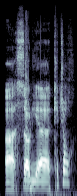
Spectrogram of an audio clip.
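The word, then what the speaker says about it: Sonya Kitchell: Track 12 is All I Want, which features Sonia Kitchell. So that's how that name is pronounced.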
